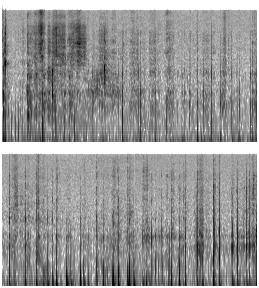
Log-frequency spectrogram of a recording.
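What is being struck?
Paper-covered cardboard box.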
